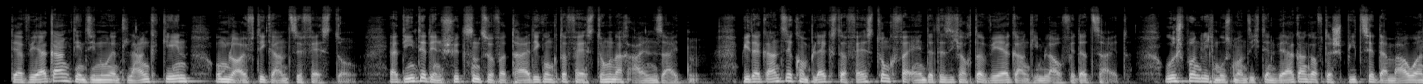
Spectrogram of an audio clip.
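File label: Austrian German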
